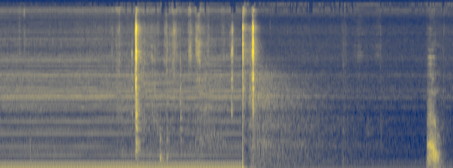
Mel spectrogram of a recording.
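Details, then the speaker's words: Fender Blues Deluxe-style amp in for a broken standby switch: steady low droning hum with buzzy edge, stops when switched off; capacitors checked and ruled out, ground loop suspected somewhere, unconfirmed. "well that is a bit noisy I've just checked the capacitors uh I've just checked the capacitors just put this across each one of them and it ain't any of the Caps oh it's a Grand Loop wow yeah it's a ground Loop somewhere"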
